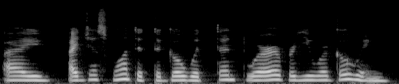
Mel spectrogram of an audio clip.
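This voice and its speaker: A woman voicing a loud, devoted, excitable teenage boy sidekick in a storybook reading, on a muffled home recording. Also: mid-range voice, a little slow, no room sound, close to an everyday voice. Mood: eager devotion. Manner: loud, whining, excitable calling out.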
